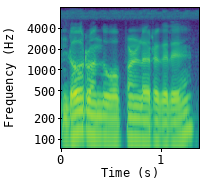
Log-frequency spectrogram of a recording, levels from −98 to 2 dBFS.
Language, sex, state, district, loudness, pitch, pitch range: Tamil, male, Tamil Nadu, Kanyakumari, -17 LUFS, 105 Hz, 95-120 Hz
